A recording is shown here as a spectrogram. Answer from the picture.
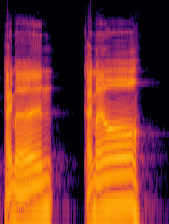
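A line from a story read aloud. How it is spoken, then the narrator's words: Calling out. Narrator (Chinese): 行者……叫声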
